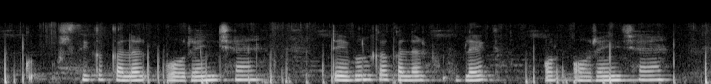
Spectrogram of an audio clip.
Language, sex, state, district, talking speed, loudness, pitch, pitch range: Hindi, female, Rajasthan, Jaipur, 100 wpm, -17 LUFS, 200 Hz, 195-210 Hz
